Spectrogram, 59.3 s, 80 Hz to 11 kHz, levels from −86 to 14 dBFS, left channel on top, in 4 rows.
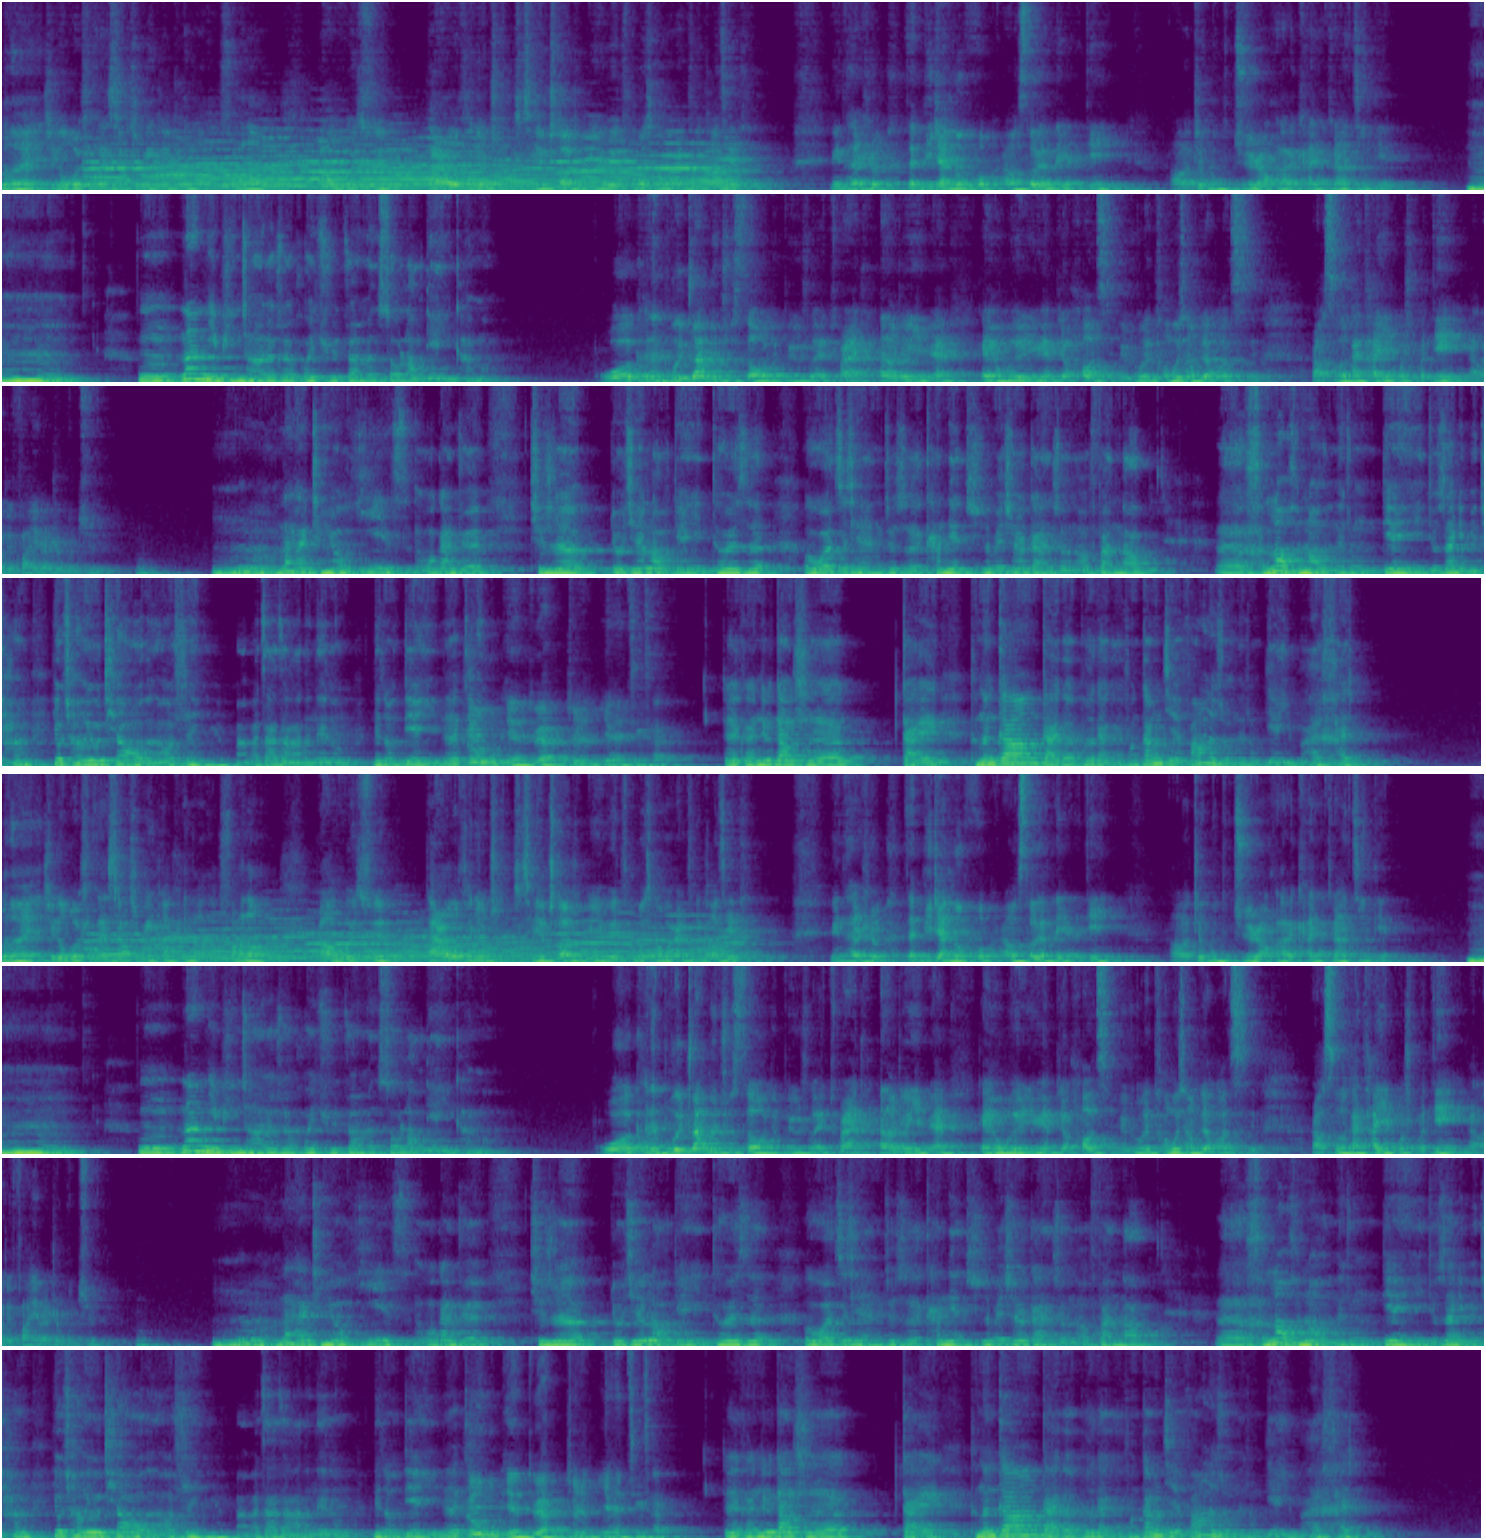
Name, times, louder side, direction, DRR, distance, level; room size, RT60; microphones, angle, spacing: voice 1, 0.0-4.0 4.3-7.5 7.9-11.1 11.7-13.9 20.8-27.6 27.9-30.6 31.0-31.2 39.0-39.1 40.6-40.8 46.2-46.7 49.1-51.2, right 1 dB, 35° right, 1 dB, 0.8 m, -20 dB
sound 1, 0.8-7.4, left 4 dB, 60° left, 0.6 m, -24 dB
voice 2, 14.6-15.6 16.2-19.7 31.7-41.1 41.8-46.5 46.8-49.3 51.7-52.9 53.5-58.0, equal, 15° left, 4 dB, 0.5 m, -19 dB
7.9 x 7.6 x 2.6 m, 1.2 s
head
